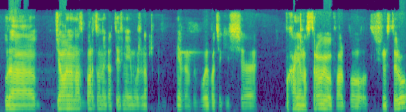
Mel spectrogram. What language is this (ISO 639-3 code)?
pol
